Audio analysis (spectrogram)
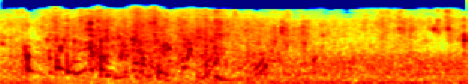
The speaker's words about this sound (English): He's kayaking to school.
